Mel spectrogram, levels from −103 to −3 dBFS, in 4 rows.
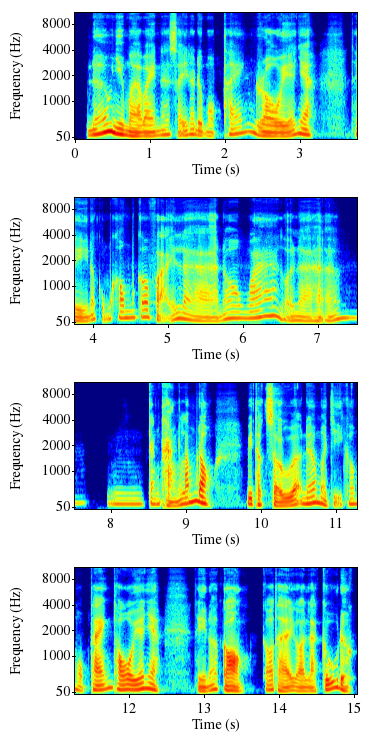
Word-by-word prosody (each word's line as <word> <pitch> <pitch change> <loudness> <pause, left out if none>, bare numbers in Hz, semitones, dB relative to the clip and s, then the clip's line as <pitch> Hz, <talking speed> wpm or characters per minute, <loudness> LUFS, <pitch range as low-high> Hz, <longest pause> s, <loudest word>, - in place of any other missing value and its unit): Nếu 140 - +4
như 145 -9 +7
mà 95 -5 +3
bạn 95 +2 0
đã 120 +2 -4
xảy 120 -3 -4
ra 135 - -2
được 105 -5 -2
1 95 -1 -9
tháng 165 +8 -4
rồi 90 - +2
á 110 - -2
nha, 135 -4 0 0.5
thì 90 -2 -3
nó 130 +8 -5
cũng 150 - -11
không 170 +3 -3
có 190 0 -1
phải 180 - -5
là 105 -11 -4
nó 155 +10 -4
quá, 175 +8 -3
gọi 105 -7 -7
là, 95 -3 -6
hả, 95 -2 -5 0.2
ưm, 170 +2 -10 0.4
ưm, 140 -1 -8
căng 140 0 -4
thẳng 105 -2 0
lắm 155 - +3
đâu. 160 - +6 0.4
Vì 145 - +4
thật 125 -3 -3
sự 100 +1 +3
á, 125 - +2
nếu 155 +4 +2
mà 155 -7 +1
chỉ 155 -4 -8
có 140 - -5
1 140 - -5
tháng 125 +7 +3
thôi 125 -4 +4
á 150 - +4
nha, 140 -8 +1 0.5
thì 95 -1 0
nó 125 +7 -1
còn 110 -8 +6 0.3
có 120 +1 -1
thể, 95 -5 +1
gọi 95 -3 0
là, 90 -1 -1
cứu 150 +9 +3
được, 95 - 0
130 Hz, 210 wpm, -22 LUFS, 100-155 Hz, 0.5 s, như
